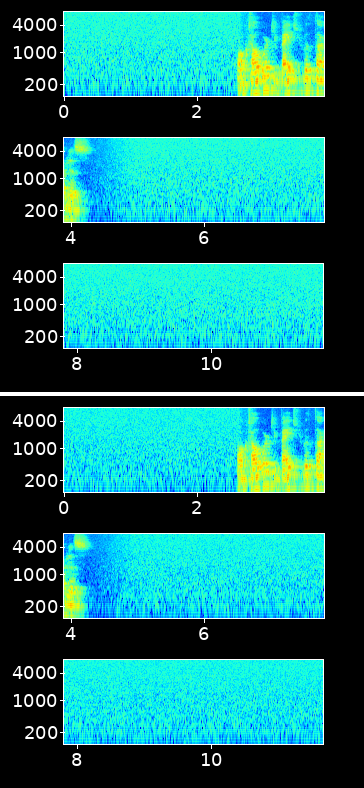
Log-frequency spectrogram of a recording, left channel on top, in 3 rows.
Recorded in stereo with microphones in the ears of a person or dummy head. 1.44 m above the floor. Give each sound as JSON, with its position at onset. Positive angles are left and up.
{"t": 2.6, "sound": "a man speaking", "side_deg": -20, "distance_m": 1.8}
